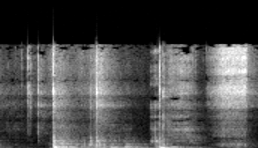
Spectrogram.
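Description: Two heavy thumps of a hand striking a wooden table, about a second apart, the second louder, with rubbing and rustling of hands between them.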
